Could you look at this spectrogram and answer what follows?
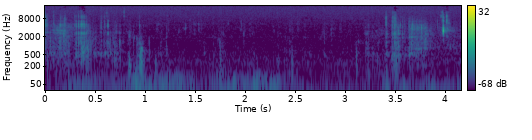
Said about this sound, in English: Hold on. Iced coffee. Sip.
